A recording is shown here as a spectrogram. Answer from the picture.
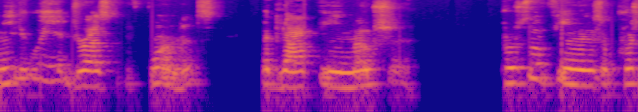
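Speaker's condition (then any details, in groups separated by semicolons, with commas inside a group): Cerebral palsy; from birth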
